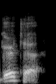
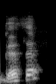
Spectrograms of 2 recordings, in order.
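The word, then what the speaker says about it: Goethe: somebody when I've used I've talked about Gerta but I've never heard the name pronounced and I called him goodthe and I got left upside the head on that you know and I never made that mistake ever again so but the the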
